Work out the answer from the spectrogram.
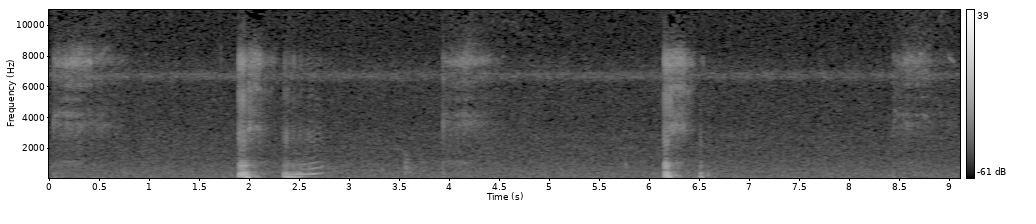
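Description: A sleeping cat gives short snorting snores with soft airy exhales, about 14 breaths a minute.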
